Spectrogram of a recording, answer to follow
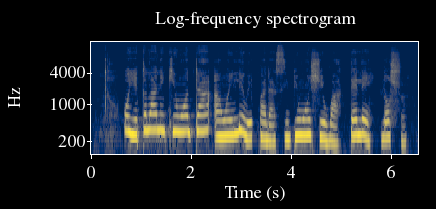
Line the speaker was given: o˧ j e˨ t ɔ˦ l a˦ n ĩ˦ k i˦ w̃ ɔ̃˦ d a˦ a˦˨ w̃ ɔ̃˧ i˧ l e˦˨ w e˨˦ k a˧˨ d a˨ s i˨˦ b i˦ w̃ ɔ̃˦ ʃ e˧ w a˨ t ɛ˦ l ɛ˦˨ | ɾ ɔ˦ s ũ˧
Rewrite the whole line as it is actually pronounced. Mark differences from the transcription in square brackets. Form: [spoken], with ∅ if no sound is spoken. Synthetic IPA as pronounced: o˧ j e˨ t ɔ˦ l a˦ n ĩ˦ k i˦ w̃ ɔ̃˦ d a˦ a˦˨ w̃ ɔ̃˧ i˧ l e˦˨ w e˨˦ [k͡p] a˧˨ d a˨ s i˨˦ b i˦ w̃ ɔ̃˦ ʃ e˧ w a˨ t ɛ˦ l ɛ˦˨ | [l] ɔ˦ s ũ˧

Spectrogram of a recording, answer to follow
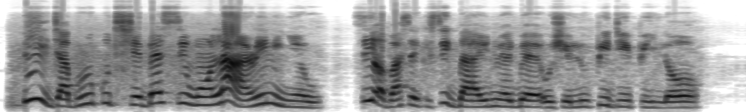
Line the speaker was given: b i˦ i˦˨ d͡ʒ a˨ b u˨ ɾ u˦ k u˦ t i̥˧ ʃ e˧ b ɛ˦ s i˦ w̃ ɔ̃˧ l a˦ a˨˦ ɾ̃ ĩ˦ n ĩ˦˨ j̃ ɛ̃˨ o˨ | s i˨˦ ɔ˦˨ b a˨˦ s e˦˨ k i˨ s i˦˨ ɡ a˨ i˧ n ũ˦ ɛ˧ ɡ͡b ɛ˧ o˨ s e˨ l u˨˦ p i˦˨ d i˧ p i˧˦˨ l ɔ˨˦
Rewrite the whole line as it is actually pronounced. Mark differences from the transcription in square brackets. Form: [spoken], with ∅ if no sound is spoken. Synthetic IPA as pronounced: b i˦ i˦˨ d͡ʒ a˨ b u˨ ɾ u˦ k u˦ t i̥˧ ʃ e˧ b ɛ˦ s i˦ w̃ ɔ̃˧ l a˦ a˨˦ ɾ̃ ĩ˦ n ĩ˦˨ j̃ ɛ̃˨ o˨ | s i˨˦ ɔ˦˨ b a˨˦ s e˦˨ k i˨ s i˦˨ [ɡ͡b] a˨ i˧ n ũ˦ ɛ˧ ɡ͡b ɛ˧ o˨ [ʃ] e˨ l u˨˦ p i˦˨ d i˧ p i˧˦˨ l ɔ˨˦

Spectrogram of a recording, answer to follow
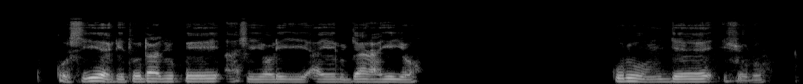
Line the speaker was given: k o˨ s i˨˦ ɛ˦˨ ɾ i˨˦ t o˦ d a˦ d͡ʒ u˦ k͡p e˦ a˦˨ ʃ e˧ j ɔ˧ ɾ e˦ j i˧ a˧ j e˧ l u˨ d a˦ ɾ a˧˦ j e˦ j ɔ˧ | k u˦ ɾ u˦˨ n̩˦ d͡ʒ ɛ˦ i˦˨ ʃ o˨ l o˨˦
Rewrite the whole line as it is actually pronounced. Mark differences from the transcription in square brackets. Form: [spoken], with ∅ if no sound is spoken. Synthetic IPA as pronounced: k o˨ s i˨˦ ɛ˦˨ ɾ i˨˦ t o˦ d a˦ d͡ʒ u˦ k͡p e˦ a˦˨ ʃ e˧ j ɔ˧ ɾ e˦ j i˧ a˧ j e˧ l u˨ [d͡ʒ] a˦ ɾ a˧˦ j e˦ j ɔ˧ | k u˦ ɾ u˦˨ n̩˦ d͡ʒ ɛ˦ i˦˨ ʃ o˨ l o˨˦

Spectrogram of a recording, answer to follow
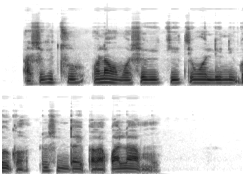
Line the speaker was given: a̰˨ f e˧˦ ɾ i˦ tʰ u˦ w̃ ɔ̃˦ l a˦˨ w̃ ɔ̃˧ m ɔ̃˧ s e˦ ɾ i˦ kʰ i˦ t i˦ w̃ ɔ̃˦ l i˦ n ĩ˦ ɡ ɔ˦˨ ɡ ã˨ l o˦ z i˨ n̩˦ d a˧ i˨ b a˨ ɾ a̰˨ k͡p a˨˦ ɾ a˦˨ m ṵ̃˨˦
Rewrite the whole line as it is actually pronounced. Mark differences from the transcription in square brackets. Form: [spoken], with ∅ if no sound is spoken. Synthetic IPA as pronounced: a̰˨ [ʃ] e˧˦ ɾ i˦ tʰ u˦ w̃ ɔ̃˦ l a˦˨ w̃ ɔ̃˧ m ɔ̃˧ [ʃ] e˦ ɾ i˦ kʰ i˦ t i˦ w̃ ɔ̃˦ l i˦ n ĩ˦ ɡ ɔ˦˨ ɡ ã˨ l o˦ [s] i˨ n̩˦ d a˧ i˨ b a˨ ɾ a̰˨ k͡p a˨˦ [l] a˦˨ m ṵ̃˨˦

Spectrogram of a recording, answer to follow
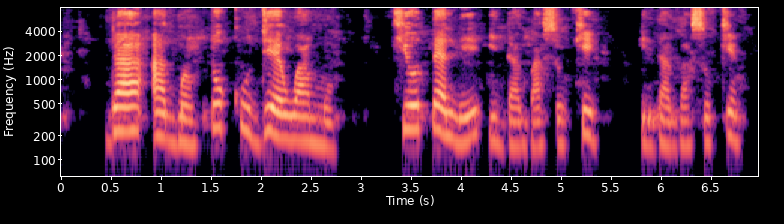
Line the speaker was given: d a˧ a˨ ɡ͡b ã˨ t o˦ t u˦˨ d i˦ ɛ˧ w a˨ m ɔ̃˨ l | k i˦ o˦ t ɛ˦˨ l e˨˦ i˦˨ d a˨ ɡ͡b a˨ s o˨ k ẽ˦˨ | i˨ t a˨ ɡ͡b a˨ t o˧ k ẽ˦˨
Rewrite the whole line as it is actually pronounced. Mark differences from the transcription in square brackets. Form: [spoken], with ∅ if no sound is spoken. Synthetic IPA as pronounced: d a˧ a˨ ɡ͡b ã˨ t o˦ [k] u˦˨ d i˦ ɛ˧ w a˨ m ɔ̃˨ [∅] | k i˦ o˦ t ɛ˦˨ l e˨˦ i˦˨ d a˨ ɡ͡b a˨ s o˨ k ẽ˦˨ | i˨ [d] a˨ ɡ͡b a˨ [s] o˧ k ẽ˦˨

